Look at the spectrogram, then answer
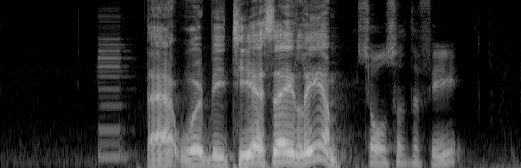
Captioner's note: beep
